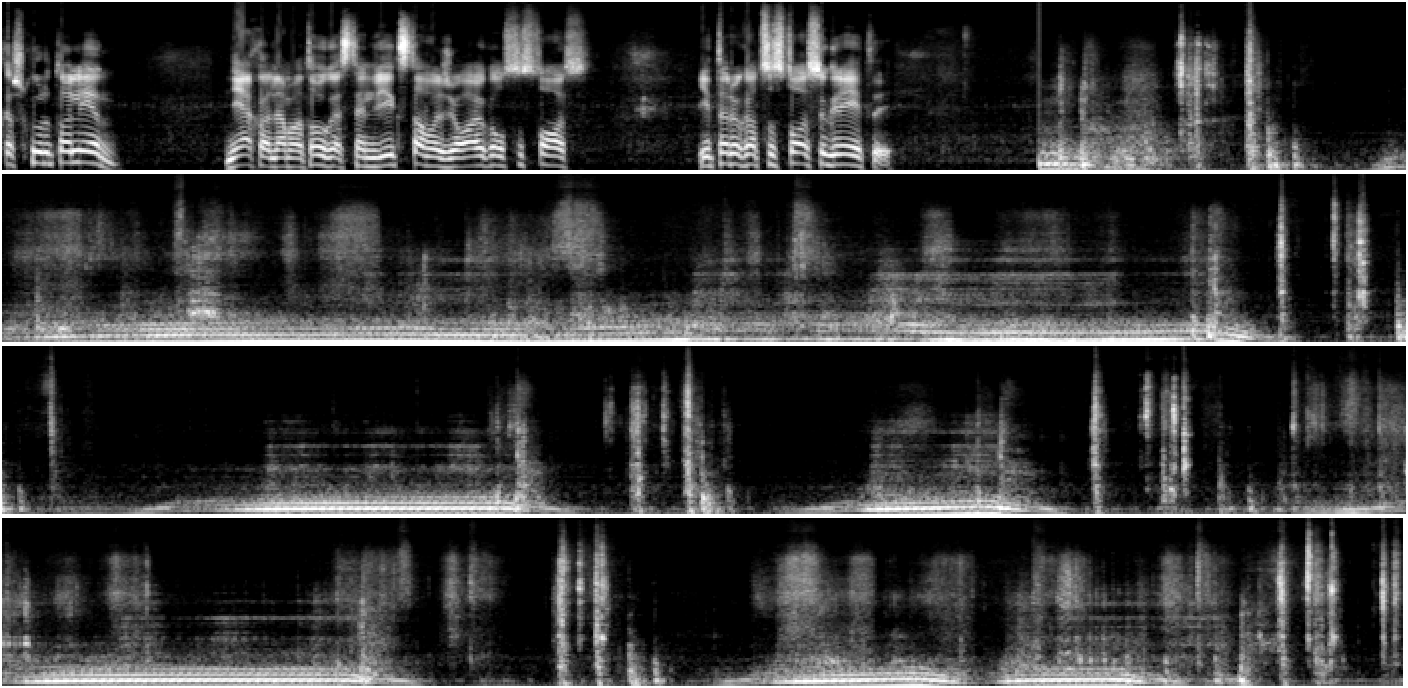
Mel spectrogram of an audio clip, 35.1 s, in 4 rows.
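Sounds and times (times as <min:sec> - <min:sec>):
suv engine revving: 0:05.8 - 0:35.0
sharp knocks and clatters: 0:06.5 - 0:08.3, 0:16.1 - 0:18.0, 0:20.6 - 0:22.2.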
